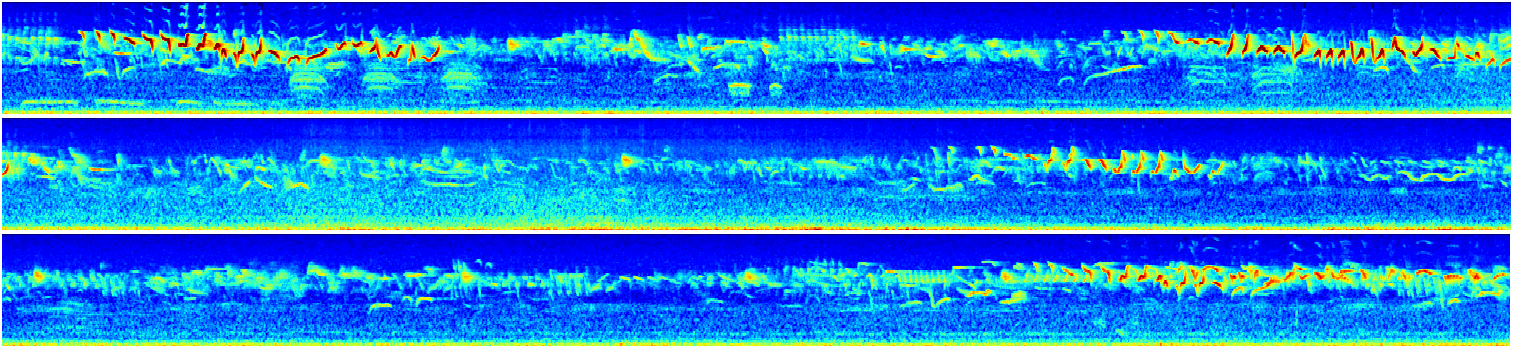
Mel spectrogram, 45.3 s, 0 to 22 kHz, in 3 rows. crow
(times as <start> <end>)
2.9 5.3, 7.1 8.0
